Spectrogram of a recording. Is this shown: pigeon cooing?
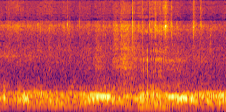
yes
